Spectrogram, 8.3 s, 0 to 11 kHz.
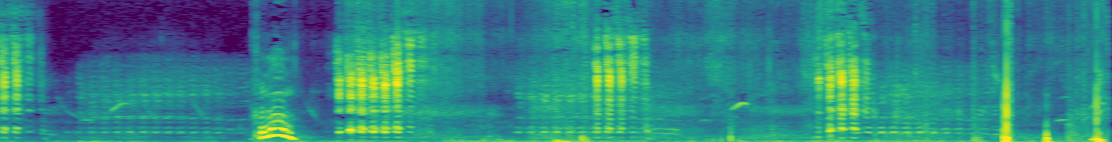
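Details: Nigerian Dwarf dairy goats on New Year's Eve 2020, during their first minutes near a buck for breeding. A loud, short, arching bleat, then wavering pulsed bleats, mixed with people talking and some knocks.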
